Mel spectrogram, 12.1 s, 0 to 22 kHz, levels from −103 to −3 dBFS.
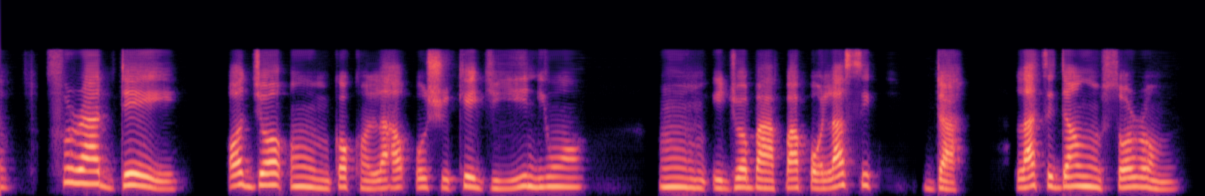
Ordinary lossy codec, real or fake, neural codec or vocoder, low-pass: none; fake; codec, 16 kHz, about 1 kbps, DyCAST, with the encoder's durations; none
